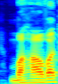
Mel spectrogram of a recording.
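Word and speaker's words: mahout: बाय दियर महावत महावत मतलब यहां पे मे हट्स लिखा हुआ है महावत होता है इसका प्रोनाउंस जिसका मतलब क्या है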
